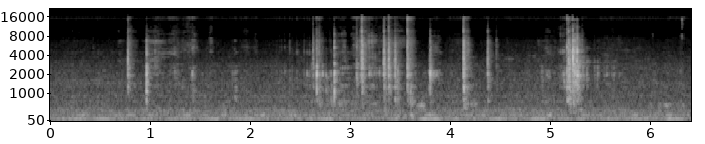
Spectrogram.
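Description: Small hard plastic clicks and taps from a My Little Pony playhouse's toy vanity as it is handled and its tiny plastic drawer is pulled open, with a dense run of clicks in the middle and one louder short scrape near the end.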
